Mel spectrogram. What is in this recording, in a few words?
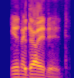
"inedited", American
